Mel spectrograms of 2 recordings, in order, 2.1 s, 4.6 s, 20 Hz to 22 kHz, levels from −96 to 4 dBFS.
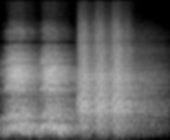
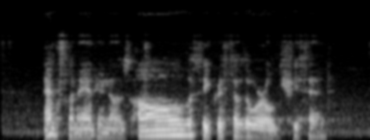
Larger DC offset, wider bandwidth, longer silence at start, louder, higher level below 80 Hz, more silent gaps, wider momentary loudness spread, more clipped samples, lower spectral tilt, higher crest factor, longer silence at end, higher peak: neither; first, over 20 kHz vs 7.8 kHz; second, 0 s vs 0.55 s; about the same, -17 LUFS vs -19 LUFS; second, -84 dBFS vs -60 dBFS; neither; second, 10 LU vs 16 LU; neither; second, -0.5 dB/octave vs -9 dB/octave; about the same, 16 dB vs 18 dB; second, 0.15 s vs 0.65 s; about the same, -4 dBFS vs -2 dBFS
